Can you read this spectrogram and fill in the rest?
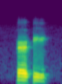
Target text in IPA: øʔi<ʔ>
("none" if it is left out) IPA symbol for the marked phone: none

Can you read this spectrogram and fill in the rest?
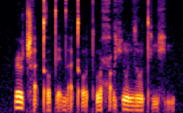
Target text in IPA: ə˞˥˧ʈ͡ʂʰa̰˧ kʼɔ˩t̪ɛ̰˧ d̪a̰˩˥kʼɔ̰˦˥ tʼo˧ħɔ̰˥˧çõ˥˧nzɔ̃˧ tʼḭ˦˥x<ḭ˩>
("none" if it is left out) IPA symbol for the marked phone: ḭ˩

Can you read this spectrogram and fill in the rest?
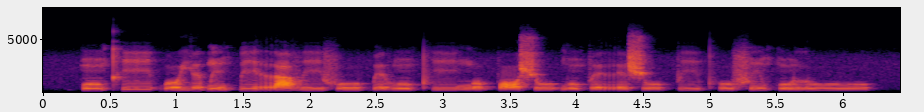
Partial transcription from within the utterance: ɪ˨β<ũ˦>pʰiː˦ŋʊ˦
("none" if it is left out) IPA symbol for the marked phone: ũ˨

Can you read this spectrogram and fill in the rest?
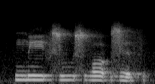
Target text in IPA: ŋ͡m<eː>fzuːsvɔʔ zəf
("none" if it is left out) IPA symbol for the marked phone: eː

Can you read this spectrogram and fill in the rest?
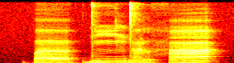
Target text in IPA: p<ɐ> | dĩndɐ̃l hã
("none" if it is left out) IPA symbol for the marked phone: ɐ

